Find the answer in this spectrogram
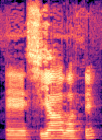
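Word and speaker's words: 幸せ: Because I remember I mispronounced it. Shiawase.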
